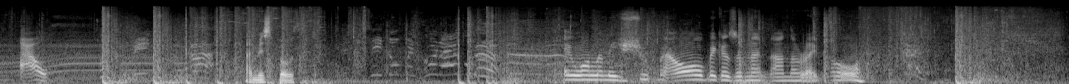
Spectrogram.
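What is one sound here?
Gunshots fire with sharp bangs.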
